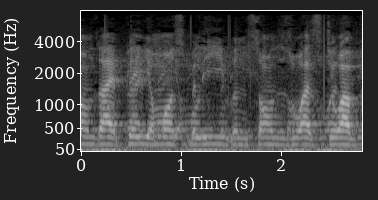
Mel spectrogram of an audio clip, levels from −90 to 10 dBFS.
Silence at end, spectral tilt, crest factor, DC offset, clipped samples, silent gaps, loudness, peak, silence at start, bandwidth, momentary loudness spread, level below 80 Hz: 0 s; -6 dB/octave; 20 dB; under 0.1%; under 0.1%; none; -29 LUFS; -8 dBFS; 0 s; 7.6 kHz; 9 LU; -48 dBFS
